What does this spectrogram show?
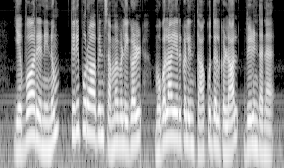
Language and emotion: Tamil, neutral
